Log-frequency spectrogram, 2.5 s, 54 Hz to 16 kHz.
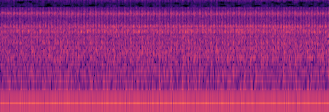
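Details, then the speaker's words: Yamaha Mio M3 scooter after engine teardown and rebuild for compression loss, oil now circulating: fast, steady single-cylinder idle with no misses, knocks or ticking. Normal idle. "Oke, ini sudah lancar ya, sudah naik untuk olinya, sudah aman, sudah beres."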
